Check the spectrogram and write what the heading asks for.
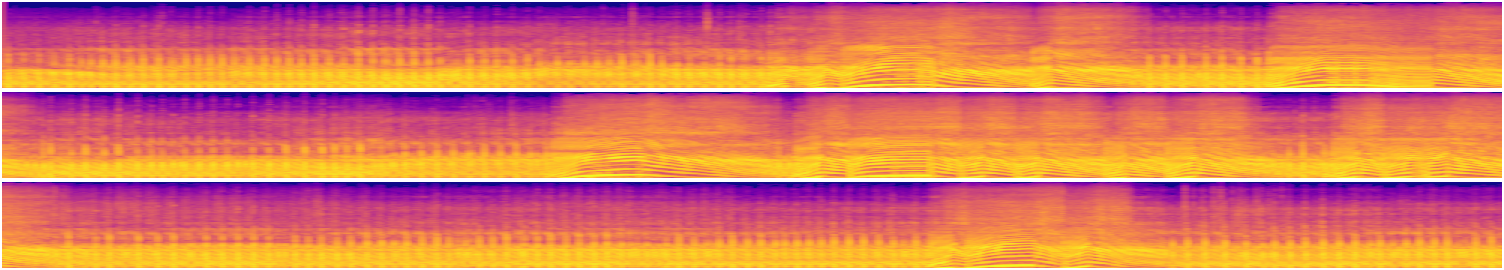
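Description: Chainsaw idling steadily and revved up and back down about six times, each rev a short rise and fall in pitch.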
